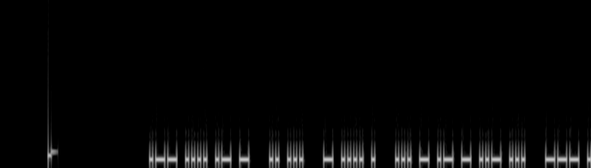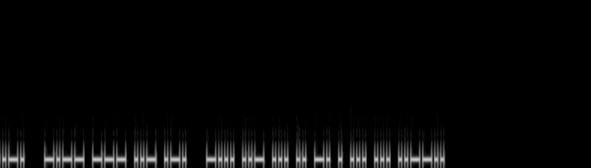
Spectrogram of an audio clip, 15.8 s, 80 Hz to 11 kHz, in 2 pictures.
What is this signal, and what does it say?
Morse code, heard as a keyed tone, about 30 wpm, 700 Hz. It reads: WHAT IS THE STATUS OF YOUR BUSINESS?
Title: Sentences from Top 1400 Words 30wpm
